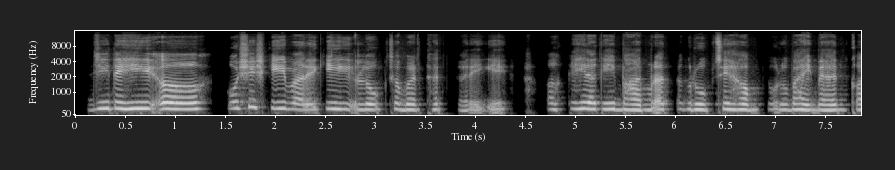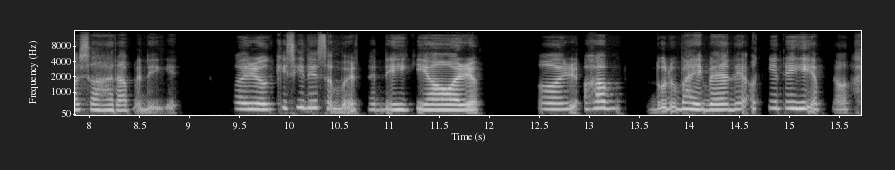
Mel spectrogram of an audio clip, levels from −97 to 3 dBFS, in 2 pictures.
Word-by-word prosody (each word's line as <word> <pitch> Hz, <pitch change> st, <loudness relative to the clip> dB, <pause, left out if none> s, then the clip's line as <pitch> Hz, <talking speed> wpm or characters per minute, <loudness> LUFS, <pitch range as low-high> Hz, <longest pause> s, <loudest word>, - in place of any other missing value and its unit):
जी 290 Hz, +5 st, -1 dB
नहीं 290 Hz, +1 st, +5 dB
अ, 265 Hz, 0 st, +6 dB, 0.3 s
कोशिश 305 Hz, +3 st, 0 dB
की 295 Hz, -3 st, +1 dB
मैंने 245 Hz, -2 st, -1 dB
कि 270 Hz, -3 st, -1 dB
लोग 245 Hz, 0 st, -1 dB
समर्थन 245 Hz, -1 st, -3 dB
करेंगे 245 Hz, -4 st, -9 dB, 0.5 s
अ, 255 Hz, -, -6 dB
कहीं 275 Hz, +3 st, -3 dB
न 270 Hz, -, +6 dB
कहीं 265 Hz, 0 st, 0 dB
भावनात्मक 245 Hz, +2 st, -1 dB
रूप 245 Hz, -1 st, +2 dB
से 265 Hz, -, +2 dB
हम 245 Hz, -2 st, +1 dB
दोनों 240 Hz, -1 st, -7 dB
भाई-बहन 235 Hz, -1 st, 0 dB
का 235 Hz, -, -4 dB
सहारा 230 Hz, -2 st, -1 dB
बनेंगे। 305 Hz, +5 st, -10 dB, 0.6 s
और 260 Hz, -2 st, +3 dB
किसी 320 Hz, +2 st, -3 dB
ने 320 Hz, 0 st, -1 dB
समर्थन 245 Hz, -, -5 dB
नहीं 245 Hz, -2 st, 0 dB
किया 235 Hz, -2 st, +2 dB
और 235 Hz, 0 st, +6 dB, 0.7 s
और 260 Hz, +5 st, 0 dB
हम 300 Hz, 0 st, +1 dB, 0.4 s
दोनों -, -, -2 dB
भाई-बहन 245 Hz, -2 st, +3 dB
ने 260 Hz, -, -3 dB
अकेले 295 Hz, +1 st, -7 dB
ही 290 Hz, +1 st, +3 dB
अपना 130 Hz, -, -8 dB
255 Hz, 145 wpm, -22 LUFS, 240-280 Hz, 0.7 s, अ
